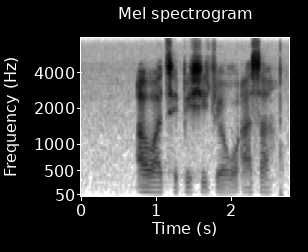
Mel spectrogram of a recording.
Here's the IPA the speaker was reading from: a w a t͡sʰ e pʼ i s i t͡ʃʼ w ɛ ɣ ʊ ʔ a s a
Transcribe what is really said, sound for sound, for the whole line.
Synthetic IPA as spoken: a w a t͡sʰ e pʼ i ʃ i t͡ʃʼ w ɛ ɣ ʊ ʔ a s a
